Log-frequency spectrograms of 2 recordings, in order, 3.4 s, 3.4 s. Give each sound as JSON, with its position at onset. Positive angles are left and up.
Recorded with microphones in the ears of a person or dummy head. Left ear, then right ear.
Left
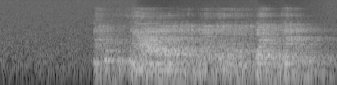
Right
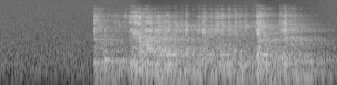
{"t": 0.9, "sound": "tearing paper", "side_deg": -55, "distance_m": 7.0}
